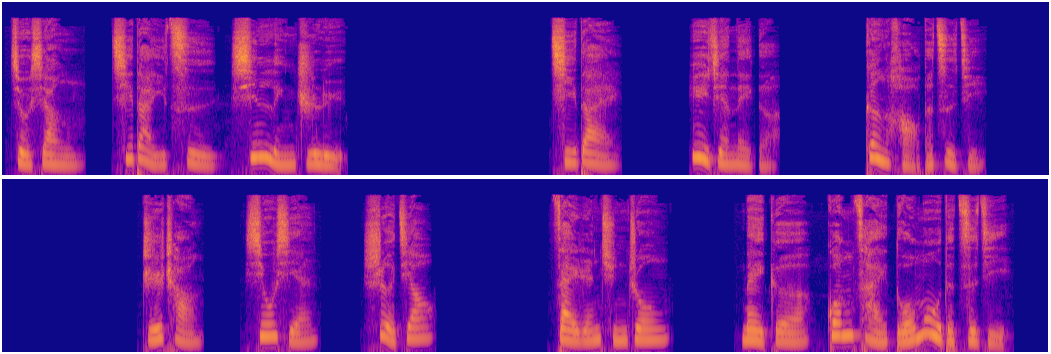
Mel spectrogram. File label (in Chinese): 女声深沉旁白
